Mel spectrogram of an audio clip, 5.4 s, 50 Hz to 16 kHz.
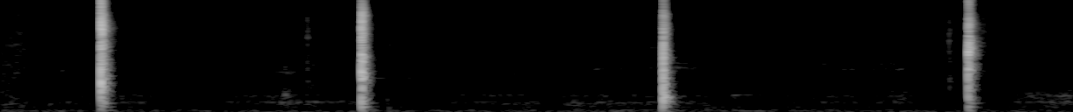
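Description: Four sharp hand claps ring out one at a time in a professionally treated home studio, recorded with a Shure KSM microphone through a Claret 2-Pre USB interface, spaced evenly about every second and a half, each crisp and bright with quiet silence between them and no talking.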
